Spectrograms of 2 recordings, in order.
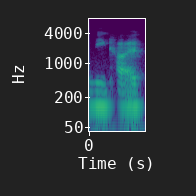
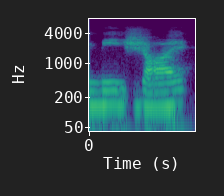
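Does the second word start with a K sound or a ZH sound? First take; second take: K; ZH. First: The second word starts with a K sound. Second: The second word starts with a ZH sound. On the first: The speaker calls it wrong. "that's not called Ni Kai" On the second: The speaker calls it right. "It's actually Ni Zhai"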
